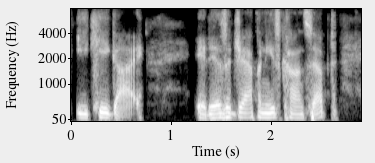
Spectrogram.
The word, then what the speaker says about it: Ikigai: did in a presentation about Ikigai, which is pronounced Ikigai.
